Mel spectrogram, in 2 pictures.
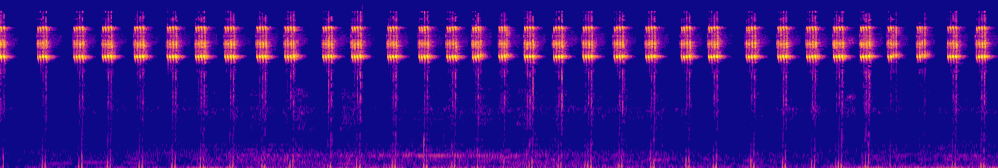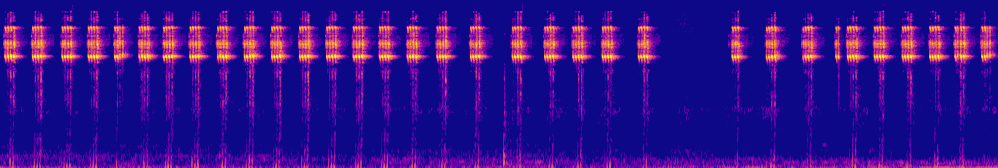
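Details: Long run of fast, shrill cricket chirps, about three and a half each second, briefly breaking off near the end before continuing, over a low steady rumble.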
